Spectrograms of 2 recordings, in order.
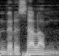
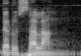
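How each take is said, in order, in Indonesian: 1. Kata itu diakhiri dengan bunyi m. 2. Kata itu diakhiri dengan bunyi ng. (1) "bukan Darussalam" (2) "Hanya di Sibreh yang N itu berjanji ganti menjadi nge"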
